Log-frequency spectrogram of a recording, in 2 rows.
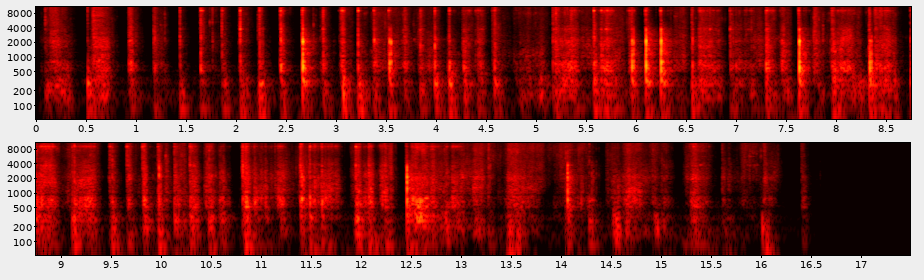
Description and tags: Cracker Foley 4 Far
Graham cracker foley recorded with a pair of mics in XY stereo arrangement (close), and small diaphragm condenser mic (far) running parallel. Processed in REAPER with ambient noise reduction, compression, and EQ. Each file mixed according to the title ("far" or "close" dominant).
dusting, design, foley, pop, steps, sound-design, food, dry-bread, sound, sounddesign, sfx, crumbling, gingerbread, cookie, crackers, step, foods, cookies, effects, footstep, crumbles, dust, crumble, graham, gamesound, cracker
